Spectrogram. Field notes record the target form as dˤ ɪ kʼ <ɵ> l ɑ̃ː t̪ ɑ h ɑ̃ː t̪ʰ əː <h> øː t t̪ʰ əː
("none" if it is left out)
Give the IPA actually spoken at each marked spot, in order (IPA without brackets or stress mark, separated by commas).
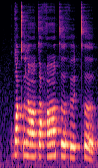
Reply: ɵ, h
